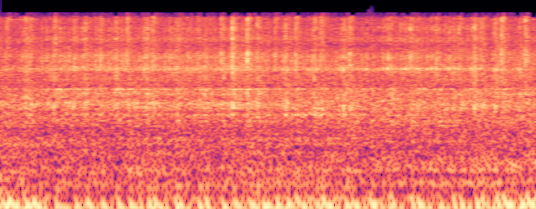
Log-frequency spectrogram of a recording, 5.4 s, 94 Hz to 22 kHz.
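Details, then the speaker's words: F1000 sled with Diamond Drive, started after a track change with the clutch reinstalled; rough steady two-stroke idle with a rattly clattering edge, drive clutch sounds bad; owners wonder about a clutch recall. "That sounds horrible. That freaking clutch sounds bad, man."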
